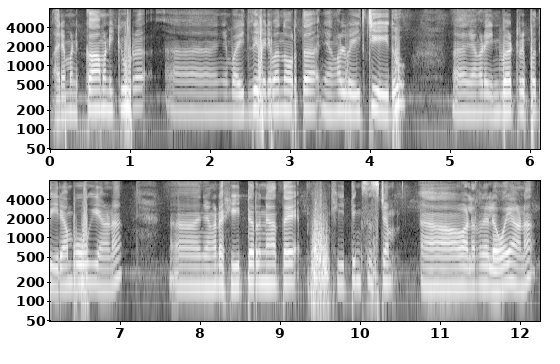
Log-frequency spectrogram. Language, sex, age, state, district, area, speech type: Malayalam, female, 45-60, Kerala, Kottayam, rural, spontaneous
